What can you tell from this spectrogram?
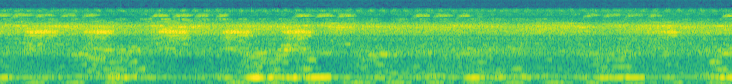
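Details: Insect sound outside a home, a continuous high-pitched ringing drone overlaid with short bright chirps about once a second, with a deep rhythmic thumping pulse beneath and a faint mid-pitched hum.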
